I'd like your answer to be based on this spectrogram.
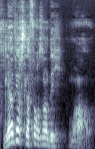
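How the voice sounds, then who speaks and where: Homme français bavard, voix éraillée. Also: male voice, mid-range voice, lively intonation, moderate pace, vocal fry, darkish tone. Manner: chatty, rambling, frequent restarts and fillers. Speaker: board game video host. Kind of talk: casual solo game walkthrough.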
